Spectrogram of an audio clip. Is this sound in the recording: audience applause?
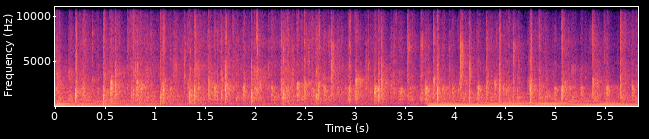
yes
